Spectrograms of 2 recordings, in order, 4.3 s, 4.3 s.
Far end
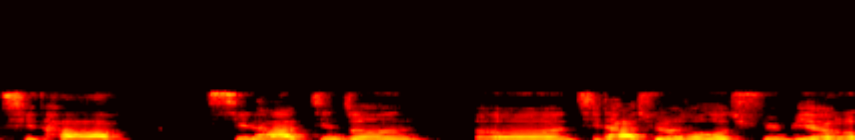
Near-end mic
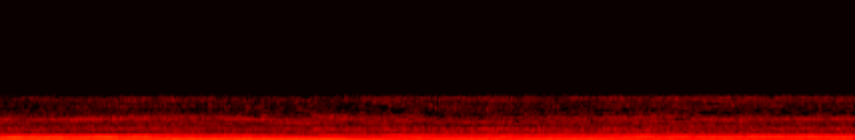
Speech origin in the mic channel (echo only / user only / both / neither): neither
